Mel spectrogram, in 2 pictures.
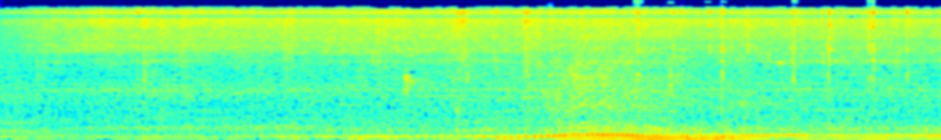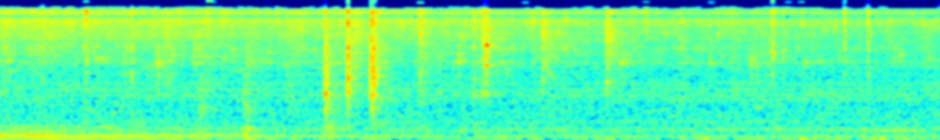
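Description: Food sizzling in a hot wok as it is stir-fried, a steady hiss with a low rumble swelling about four seconds in. A few sharp clinks about ten seconds in.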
